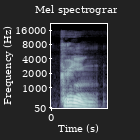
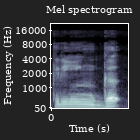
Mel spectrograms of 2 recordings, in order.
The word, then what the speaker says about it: क्रीं: बाद जो बिंदी है, जिसका कई लोग क्रीम उच्चारण करते हैं, क्रींग कई लोग उच्चारण करते हैं, लेकिन हम आपको सलाह देंगे कि प्रारंभ में आप या हमेशा ही आप इसमें ग और म का उच्चारण न करके केवल इस बिंदी का ही उच्चारण करें, यानी क्रीं क्रीं क्रीं, यानी इसमें क्रींग ग न जोड़ें या क्रीं म न जोड़ें, यानी क्रीं इस बिंदी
